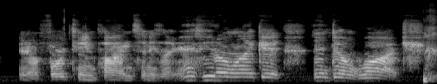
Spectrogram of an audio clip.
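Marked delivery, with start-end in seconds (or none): 1.8-4.3 irritated, dismissive, upset, pitched-up voice. Retelling another commentator's complaint about viewers: imitating someone getting upset. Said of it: "he's just getting upset".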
